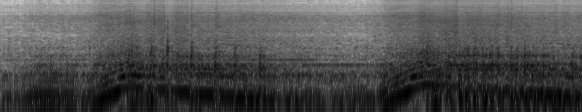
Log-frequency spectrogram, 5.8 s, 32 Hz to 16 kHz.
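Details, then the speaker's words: Ford Focus ST Mk2 225 with newly fitted RS Mk2 2.5 spark plugs, heard from the rear: two lumpy rev blips with ragged popping and banging; misfire, owner suspects one plug gap is too close. "I had a bit of misfire I think one of the spark plug gaps are a bit too close together"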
